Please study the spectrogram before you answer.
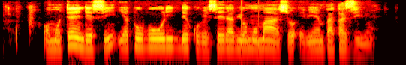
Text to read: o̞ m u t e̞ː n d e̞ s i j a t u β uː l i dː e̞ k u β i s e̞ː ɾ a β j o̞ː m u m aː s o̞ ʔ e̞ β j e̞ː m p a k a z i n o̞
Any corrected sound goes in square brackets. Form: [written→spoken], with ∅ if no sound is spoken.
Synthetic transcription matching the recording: o̞ m u t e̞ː n d e̞ s i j a t u β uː l i dː e̞ k u β i s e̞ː ɾ a β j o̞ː m u m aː s o̞ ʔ e̞ β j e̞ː m p a k a z i n o̞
